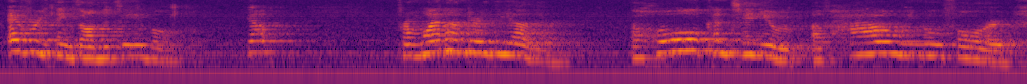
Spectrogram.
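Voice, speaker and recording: A woman minister preaches in a large, very reverberant church space with faint noise behind her. Her voice sits a little high. She phrases emphatically, with deliberate pauses in the manner of a sermon. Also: expressive. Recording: very echoey hall, faint background noise.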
